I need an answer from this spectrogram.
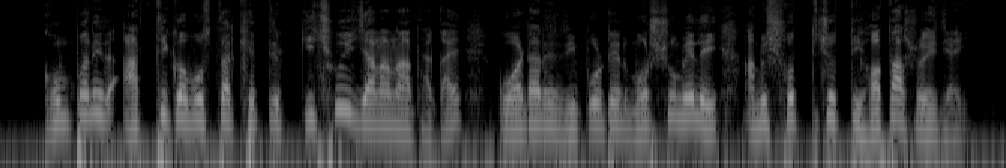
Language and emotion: Bengali, angry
